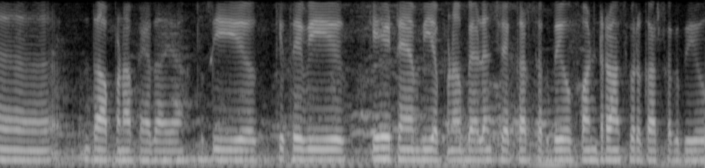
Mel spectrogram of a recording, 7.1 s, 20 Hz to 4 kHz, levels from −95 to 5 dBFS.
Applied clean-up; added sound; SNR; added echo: none; none; none; none.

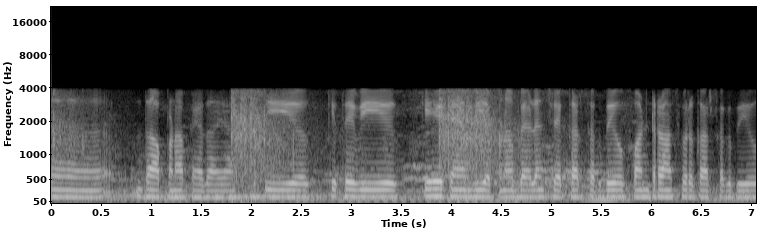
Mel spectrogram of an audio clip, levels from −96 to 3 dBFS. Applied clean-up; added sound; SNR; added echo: none; Gunshot, gunfire; 14 dB; none.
